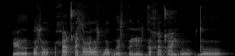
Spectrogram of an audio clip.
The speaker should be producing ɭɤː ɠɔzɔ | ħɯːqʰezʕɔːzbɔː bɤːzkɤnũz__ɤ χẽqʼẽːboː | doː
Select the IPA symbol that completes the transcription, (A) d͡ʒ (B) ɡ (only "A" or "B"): B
